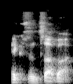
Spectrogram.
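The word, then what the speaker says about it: Hexensabbat: I hope I'm pronouncing it correctly. Hexen Sabbat. Hexen Sabbat, yeah, which just means witch's Sabbath in German.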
